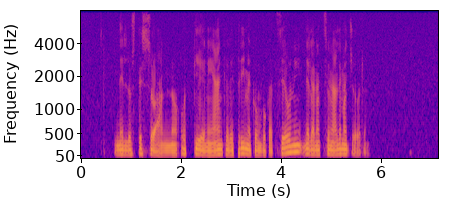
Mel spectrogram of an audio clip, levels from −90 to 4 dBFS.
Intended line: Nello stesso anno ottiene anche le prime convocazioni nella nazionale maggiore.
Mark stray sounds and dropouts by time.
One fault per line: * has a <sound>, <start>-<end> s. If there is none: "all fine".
all fine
